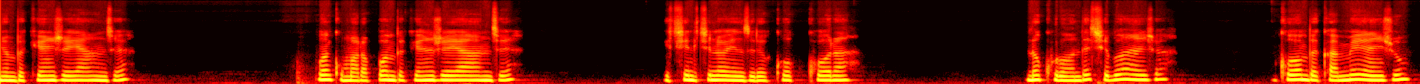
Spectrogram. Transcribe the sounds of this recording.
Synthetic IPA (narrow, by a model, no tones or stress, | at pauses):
ɲuːmbekeːɲʒejaːɲɟe̞ | weŋkumaɾakwoːmbe̞ke̞ːɲʒejaːɲɟe̞ | ciːndicinoiːnziɾekokukʰo̞ɾa | no̞kuɾo̞ːnde̞ciβaːɲʒa | ŋkʰo̞ːmbe̞kameːɲʒu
